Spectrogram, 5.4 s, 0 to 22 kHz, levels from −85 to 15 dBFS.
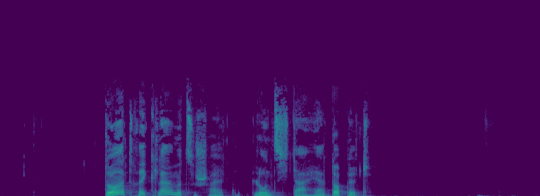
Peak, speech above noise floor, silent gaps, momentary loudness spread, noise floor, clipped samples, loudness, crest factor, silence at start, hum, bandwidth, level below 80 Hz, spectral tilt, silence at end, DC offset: -14 dBFS; 49 dB; none; 13 LU; -83 dBFS; under 0.1%; -34 LUFS; 24 dB; 1.05 s; none; 13.5 kHz; -56 dBFS; -4 dB/octave; 1.7 s; under 0.1%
